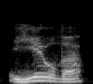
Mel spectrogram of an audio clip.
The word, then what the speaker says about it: Yahvé: consonnes et C'est pourquoi certains prononcent yodavé Yahvé quand d'autres vont prononcer exactement le même tétragramme mais vont le prononcer Jéhova ou Jéhovah parce qu'en langue française le I et le J sont fusionnés dans la lettre Yode.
